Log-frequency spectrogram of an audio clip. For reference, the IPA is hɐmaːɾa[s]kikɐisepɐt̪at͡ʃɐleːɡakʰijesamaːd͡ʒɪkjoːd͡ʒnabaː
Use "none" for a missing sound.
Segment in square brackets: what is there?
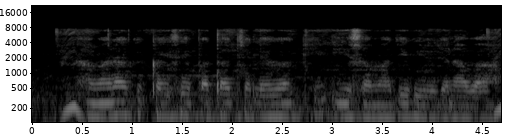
none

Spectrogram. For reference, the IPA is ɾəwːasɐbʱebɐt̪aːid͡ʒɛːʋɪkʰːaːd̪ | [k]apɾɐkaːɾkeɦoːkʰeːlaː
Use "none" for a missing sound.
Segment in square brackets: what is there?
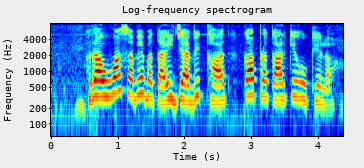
k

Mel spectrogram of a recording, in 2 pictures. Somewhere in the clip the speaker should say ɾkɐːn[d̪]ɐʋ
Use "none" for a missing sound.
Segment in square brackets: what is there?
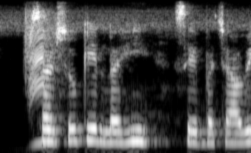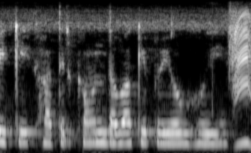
d̪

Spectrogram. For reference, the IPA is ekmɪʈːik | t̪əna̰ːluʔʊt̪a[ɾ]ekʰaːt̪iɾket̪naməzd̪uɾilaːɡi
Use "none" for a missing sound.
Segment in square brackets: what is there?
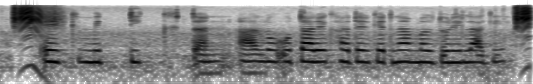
ɾ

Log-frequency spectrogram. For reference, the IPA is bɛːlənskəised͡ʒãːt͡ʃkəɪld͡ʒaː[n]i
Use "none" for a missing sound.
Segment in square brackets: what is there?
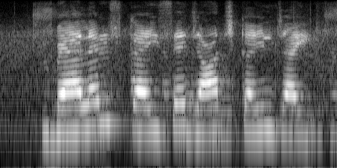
none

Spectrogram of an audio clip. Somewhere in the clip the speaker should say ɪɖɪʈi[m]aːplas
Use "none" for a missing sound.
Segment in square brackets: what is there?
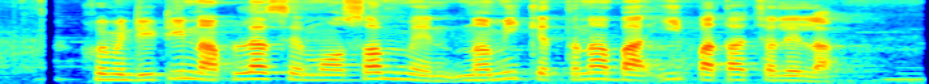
n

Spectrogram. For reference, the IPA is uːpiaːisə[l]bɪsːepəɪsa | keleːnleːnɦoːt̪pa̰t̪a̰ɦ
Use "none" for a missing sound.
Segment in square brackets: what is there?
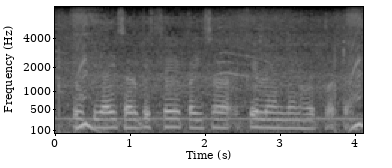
ɾ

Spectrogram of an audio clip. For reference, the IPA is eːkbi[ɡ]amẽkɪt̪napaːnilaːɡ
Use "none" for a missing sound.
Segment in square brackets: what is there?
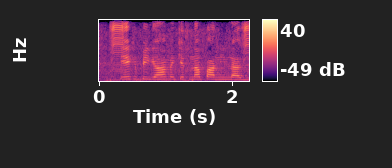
ɡ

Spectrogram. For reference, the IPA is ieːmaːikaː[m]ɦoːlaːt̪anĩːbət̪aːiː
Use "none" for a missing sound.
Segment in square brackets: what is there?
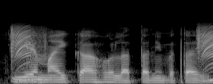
none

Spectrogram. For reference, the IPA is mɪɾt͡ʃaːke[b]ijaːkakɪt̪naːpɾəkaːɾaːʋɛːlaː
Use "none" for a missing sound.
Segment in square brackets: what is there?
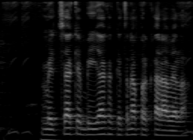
b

